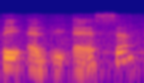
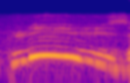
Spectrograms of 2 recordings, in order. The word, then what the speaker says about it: plus: Donc, tu vois, le premier PLUS, le S est prononcé comme la lettre Z.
